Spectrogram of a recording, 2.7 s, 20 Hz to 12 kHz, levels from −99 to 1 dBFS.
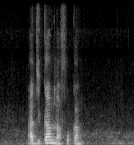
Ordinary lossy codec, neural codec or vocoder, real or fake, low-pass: Opus, 16 kbps; none; real; 10.8 kHz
